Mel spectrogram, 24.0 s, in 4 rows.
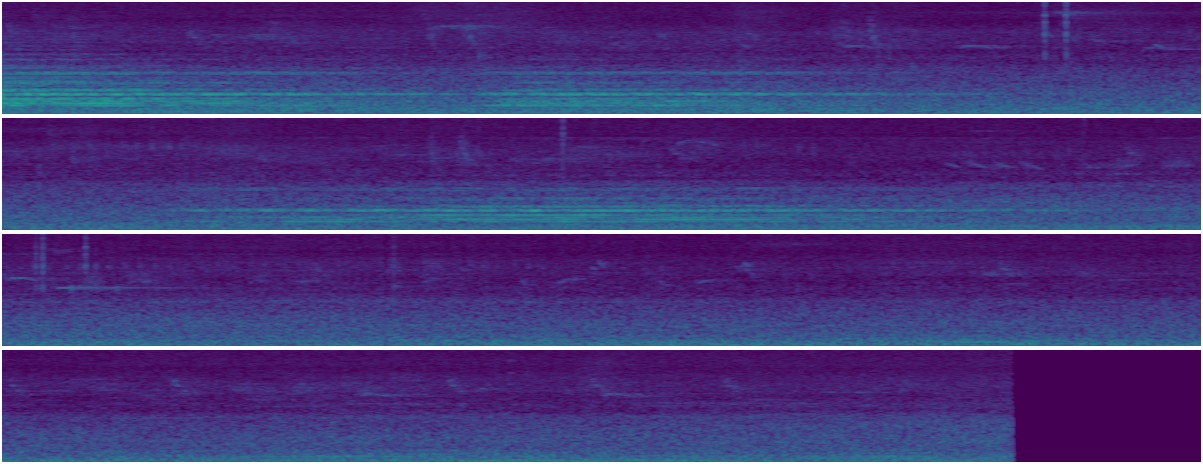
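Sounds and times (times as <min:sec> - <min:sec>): birds chirping: 0:00.0 - 0:06.0, 0:06.7 - 0:12.8
train rumbling: 0:00.0 - 0:17.9.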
